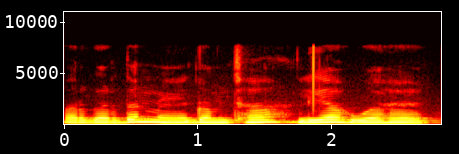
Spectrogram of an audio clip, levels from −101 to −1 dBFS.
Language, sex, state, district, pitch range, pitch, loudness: Hindi, female, Jharkhand, Garhwa, 205-225 Hz, 210 Hz, -13 LUFS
